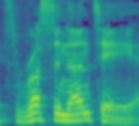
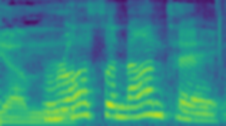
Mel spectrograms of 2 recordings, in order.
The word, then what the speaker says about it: Rocinante: It's Rocinante, and it's the... – Rocinante.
